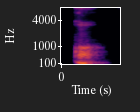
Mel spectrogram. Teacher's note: Kaf harfi kalın bir harf o Türkçedeki g gibi biraz daha sert bir şekilde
